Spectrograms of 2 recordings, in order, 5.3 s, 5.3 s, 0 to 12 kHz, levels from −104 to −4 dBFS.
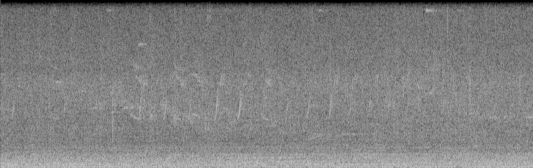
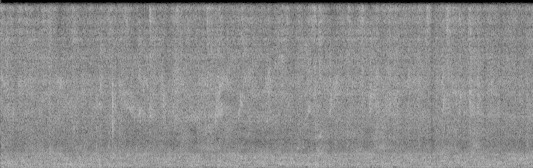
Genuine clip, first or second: first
